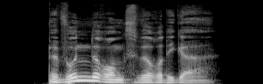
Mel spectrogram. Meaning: 1. comparative degree of bewunderungswürdig 2. inflection of bewunderungswürdig: strong/mixed nominative masculine singular
- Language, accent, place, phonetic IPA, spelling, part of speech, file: German, Germany, Berlin, [bəˈvʊndəʁʊŋsˌvʏʁdɪɡɐ], bewunderungswürdiger, adjective, De-bewunderungswürdiger.ogg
